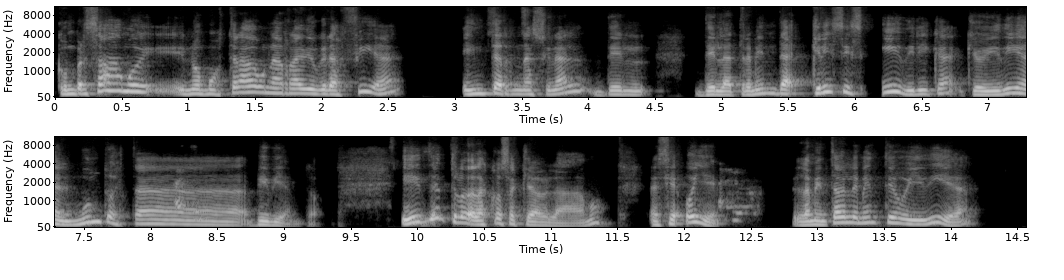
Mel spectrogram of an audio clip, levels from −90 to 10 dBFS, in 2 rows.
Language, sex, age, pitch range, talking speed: Spanish, male, 50-69, 125-180 Hz, 130 wpm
